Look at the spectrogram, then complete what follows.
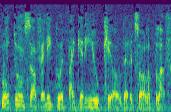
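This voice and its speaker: A man's voice: deep voice, very animated, a little fast. A man acting in an old-time radio drama as a grim, loyal private eye, earnest and urgent, with hard-boiled colloquial talk. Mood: grave. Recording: muffled, noisy old radio recording.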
